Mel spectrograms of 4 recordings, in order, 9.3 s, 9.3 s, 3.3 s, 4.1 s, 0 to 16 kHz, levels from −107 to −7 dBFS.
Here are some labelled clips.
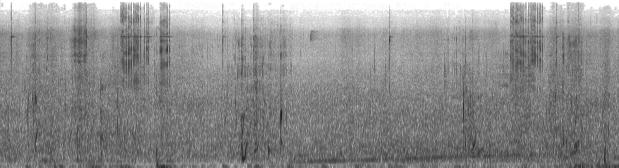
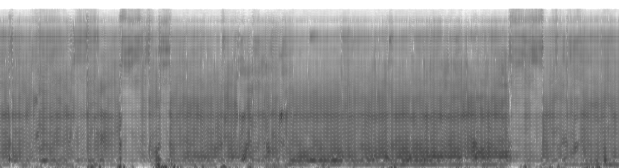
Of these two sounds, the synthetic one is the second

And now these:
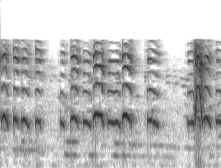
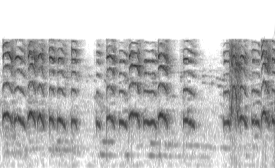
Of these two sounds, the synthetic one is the second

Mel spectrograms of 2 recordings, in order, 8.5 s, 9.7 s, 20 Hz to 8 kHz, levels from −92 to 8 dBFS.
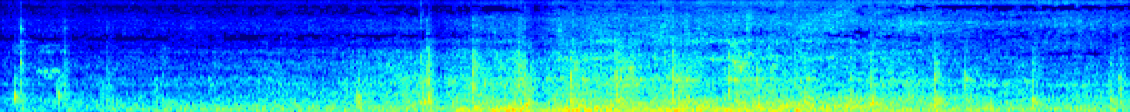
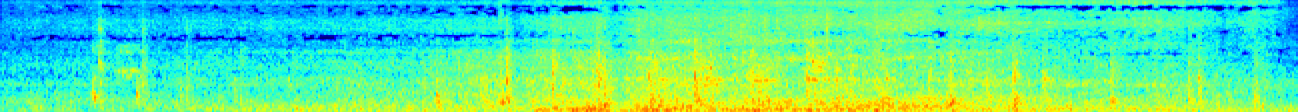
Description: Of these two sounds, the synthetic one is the second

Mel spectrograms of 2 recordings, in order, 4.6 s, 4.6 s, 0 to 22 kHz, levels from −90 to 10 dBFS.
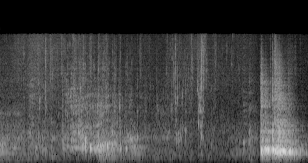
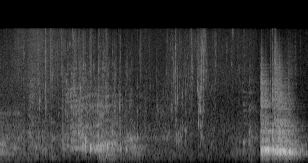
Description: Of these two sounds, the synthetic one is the first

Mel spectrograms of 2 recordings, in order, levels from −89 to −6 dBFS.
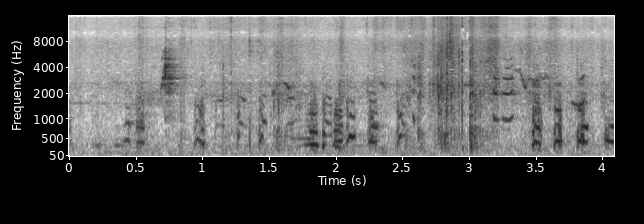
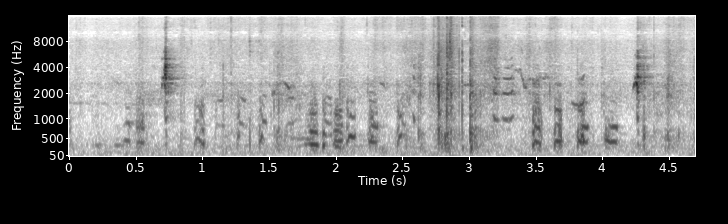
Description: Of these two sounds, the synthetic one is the second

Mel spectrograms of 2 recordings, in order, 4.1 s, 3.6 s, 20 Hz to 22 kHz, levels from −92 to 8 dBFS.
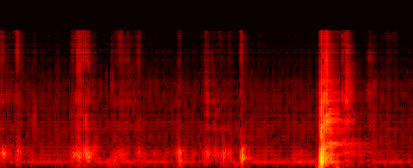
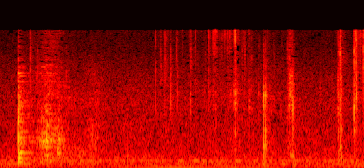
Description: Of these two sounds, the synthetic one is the first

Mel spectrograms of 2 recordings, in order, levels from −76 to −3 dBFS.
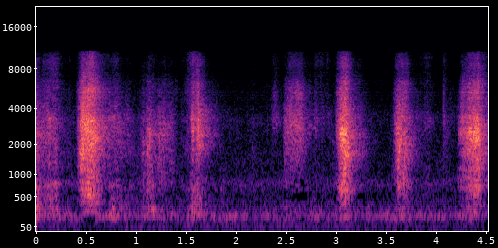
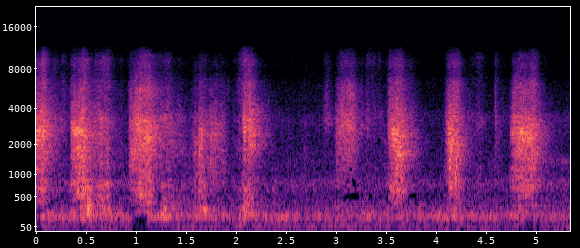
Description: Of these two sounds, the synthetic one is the first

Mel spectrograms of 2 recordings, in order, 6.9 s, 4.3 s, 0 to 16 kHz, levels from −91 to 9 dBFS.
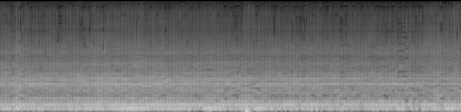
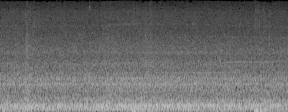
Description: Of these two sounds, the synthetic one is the first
